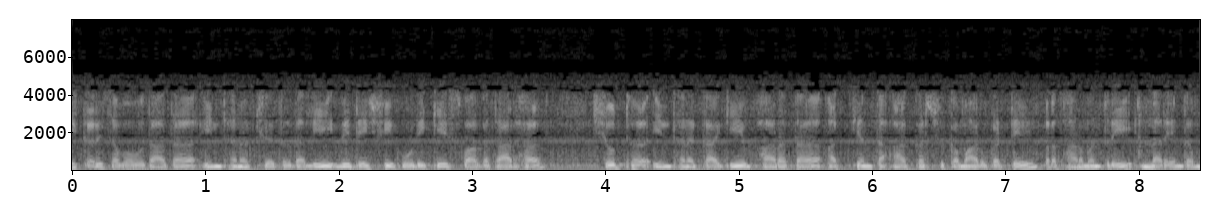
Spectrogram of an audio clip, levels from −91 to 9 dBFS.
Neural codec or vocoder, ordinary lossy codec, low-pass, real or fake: none; none; none; real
